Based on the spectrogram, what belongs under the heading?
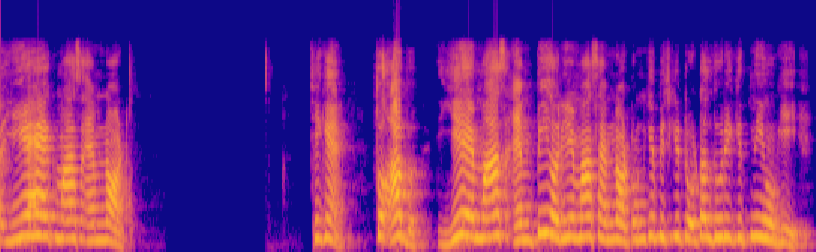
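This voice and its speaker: A man teaching a physics lesson in Hindi mixed with English terms. He keeps asking questions and answering them himself, and he slows right down when dictating. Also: extremely high pitch, a bit bright. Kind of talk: classroom physics lecture.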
